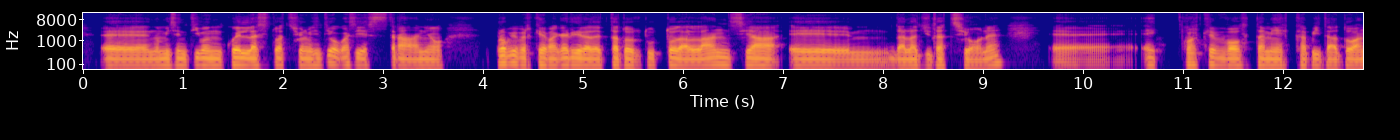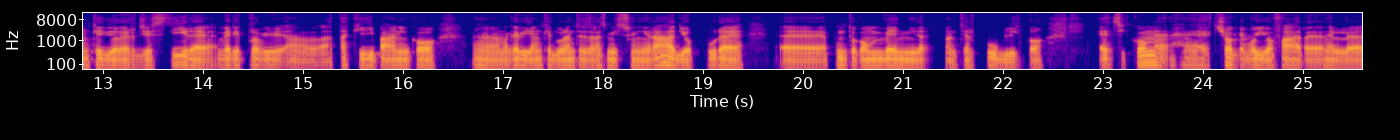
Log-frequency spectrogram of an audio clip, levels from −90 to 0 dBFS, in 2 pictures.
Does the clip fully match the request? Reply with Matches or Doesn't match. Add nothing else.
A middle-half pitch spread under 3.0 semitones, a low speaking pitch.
Matches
